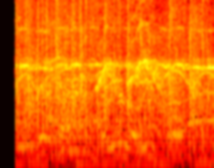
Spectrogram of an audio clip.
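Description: Applause: hands clapping, with several voices over it.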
